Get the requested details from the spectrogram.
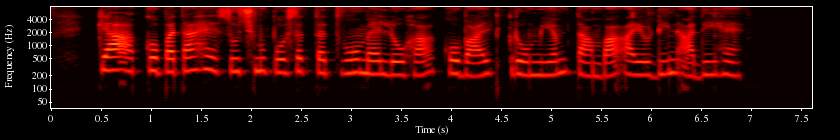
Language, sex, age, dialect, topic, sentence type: Hindi, female, 41-45, Garhwali, agriculture, statement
